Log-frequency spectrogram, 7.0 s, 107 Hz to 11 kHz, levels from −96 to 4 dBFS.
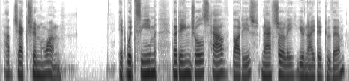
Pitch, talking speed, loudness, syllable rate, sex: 145 Hz, 110 wpm, -19 LUFS, 4.4 syllables/s, male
